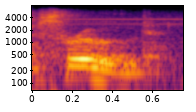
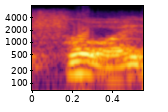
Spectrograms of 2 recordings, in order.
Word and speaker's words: Freud: but I'm not Sigmund frood having never heard of Freud I was pronouncing his last name the way it looked Sigmund was easy to sound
